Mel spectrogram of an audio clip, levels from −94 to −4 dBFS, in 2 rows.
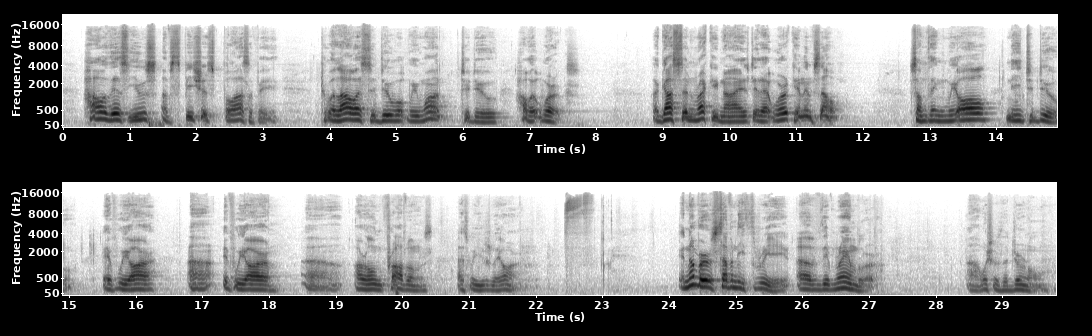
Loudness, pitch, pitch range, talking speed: -24 LUFS, 150 Hz, 130-170 Hz, 115 wpm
